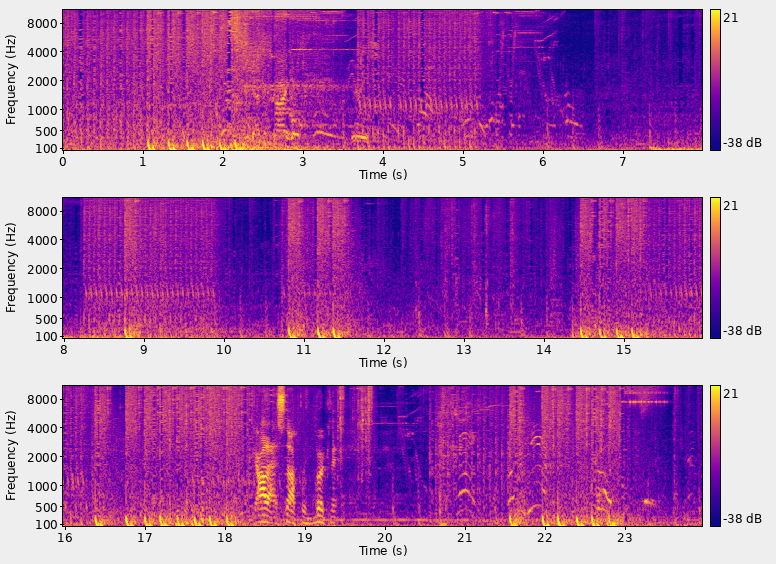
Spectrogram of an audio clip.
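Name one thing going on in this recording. Rapid gunfire bursts in short volleys.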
